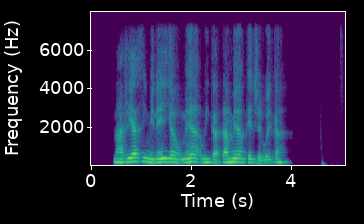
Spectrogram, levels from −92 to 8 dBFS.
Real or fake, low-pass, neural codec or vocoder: fake; 7.2 kHz; codec, 16 kHz in and 24 kHz out, 0.9 kbps, LongCat-Audio-Codec, four codebook decoder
